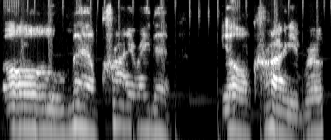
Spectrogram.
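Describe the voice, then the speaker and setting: A man's voice: on the high side, flat delivery, very slow, soft background music. A man co-hosting a casual sneaker podcast, reading viewer comments and laughing at them.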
